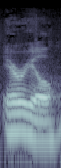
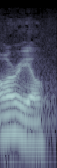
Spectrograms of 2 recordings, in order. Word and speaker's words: Ariel: My name is Ariel, or Ariel. You can say it like the crab says it, if you want.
